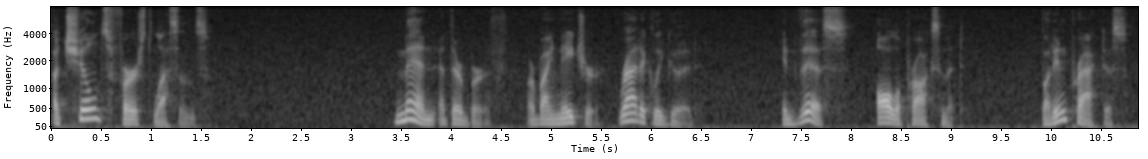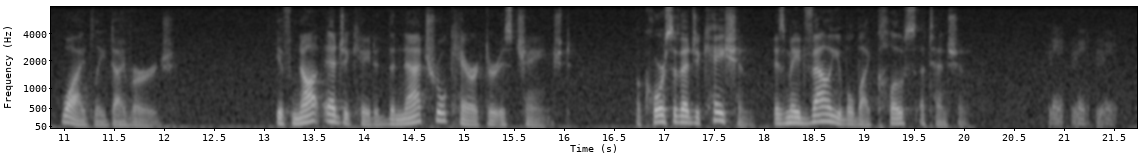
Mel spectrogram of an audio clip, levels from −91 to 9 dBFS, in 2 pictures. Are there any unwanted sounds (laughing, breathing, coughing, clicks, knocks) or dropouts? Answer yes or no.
yes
